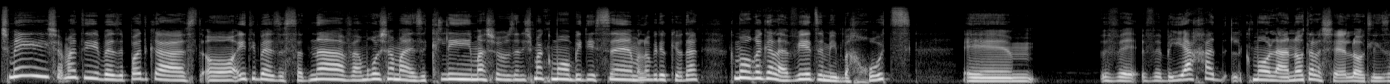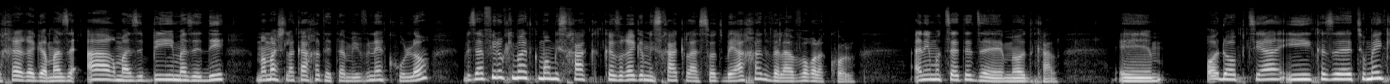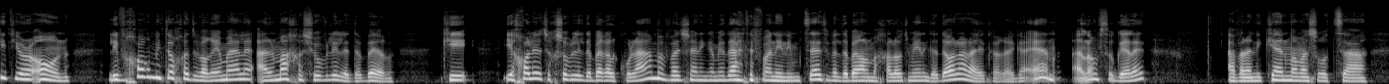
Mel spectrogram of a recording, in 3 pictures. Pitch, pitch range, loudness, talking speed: 210 Hz, 170-235 Hz, -15 LUFS, 170 wpm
